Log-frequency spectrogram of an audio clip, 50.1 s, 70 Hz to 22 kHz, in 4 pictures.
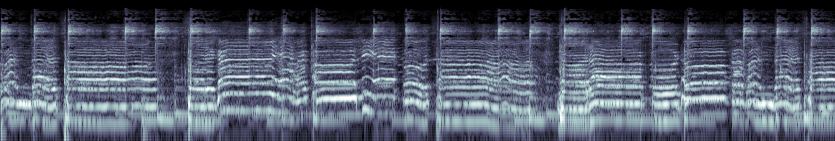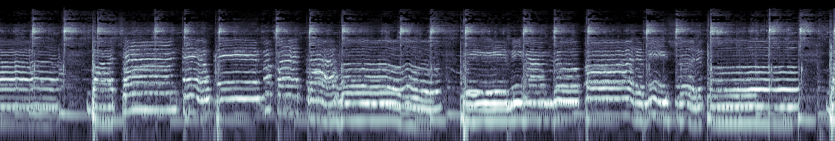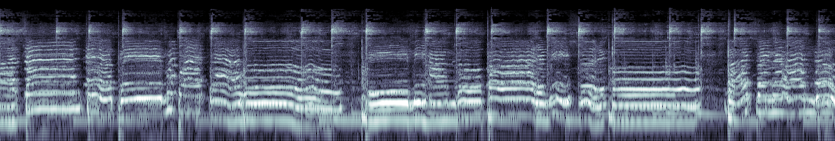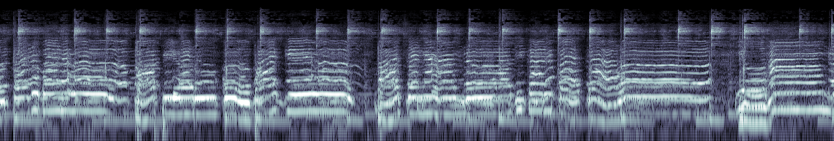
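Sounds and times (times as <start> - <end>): tambourine: 0.0 - 50.0
women singing a hymn: 0.0 - 50.0.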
